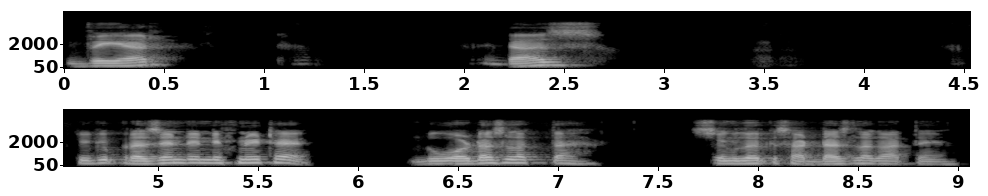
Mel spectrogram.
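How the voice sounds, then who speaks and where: A man with an Indian accent teaching an English grammar lesson in Hindi, slowly dictating sentences and explaining each step. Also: fairly high pitch.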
